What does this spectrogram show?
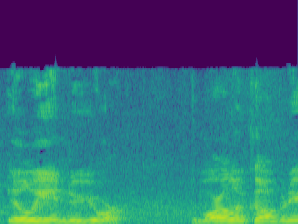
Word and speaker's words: Ilion: and purchased you know this year anyhow it's pronounced illy in New York the Marlin company originated in north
